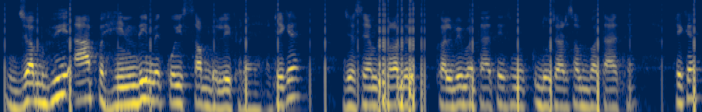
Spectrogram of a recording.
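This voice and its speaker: A man teaching a spoken lesson, chatty, often checking whether learners follow and repeating example words slowly to show their sounds. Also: medium pitch, noisy background. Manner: chatty, keeps asking learners if they understand. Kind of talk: spoken Hindi writing lesson.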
